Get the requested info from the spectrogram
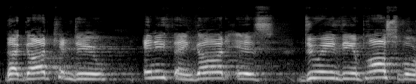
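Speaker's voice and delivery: ordinary delivery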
